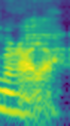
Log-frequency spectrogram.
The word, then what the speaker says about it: Maria: say her first name, because it looks like Maria, but it's pronounced Mariah.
